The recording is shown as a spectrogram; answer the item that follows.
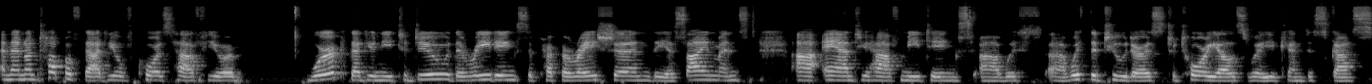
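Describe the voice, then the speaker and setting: A woman with a German accent, medium-pitched and bright and sharp in tone, at a fairly slow pace with fairly even intonation. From Germany. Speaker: university lecturer. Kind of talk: online Q&A panel.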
